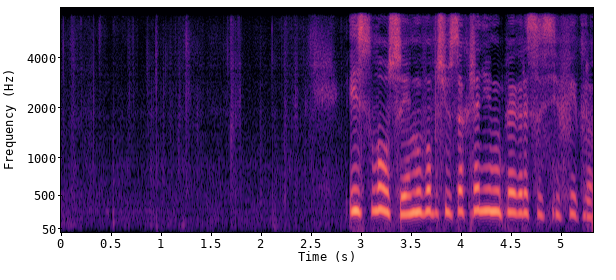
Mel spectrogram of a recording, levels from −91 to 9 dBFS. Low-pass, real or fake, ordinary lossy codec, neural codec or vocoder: 7.2 kHz; fake; none; codec, 16 kHz, 0.8 kbps, ZipCodec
